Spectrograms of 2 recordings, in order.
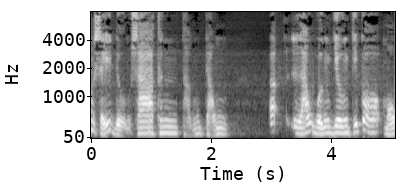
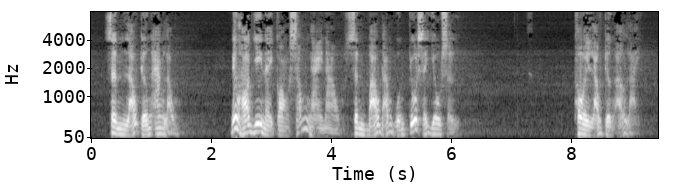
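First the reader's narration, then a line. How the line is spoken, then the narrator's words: Stern. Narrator (Vietnamese): nghiêm giọng nói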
